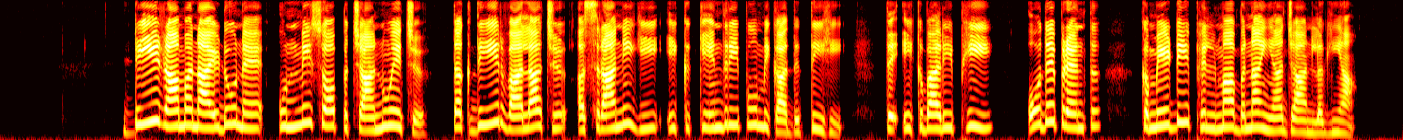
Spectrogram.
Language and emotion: Dogri, neutral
